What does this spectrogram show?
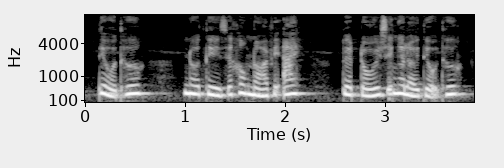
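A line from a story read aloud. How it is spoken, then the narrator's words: Feigned fear, amused. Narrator (Vietnamese): Xính Đình cảm thấy buồn cười, song vẫn cố ra vẻ sợ hãi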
